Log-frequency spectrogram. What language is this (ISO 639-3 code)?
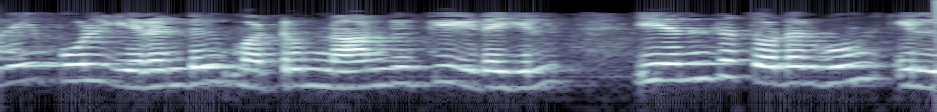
tam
